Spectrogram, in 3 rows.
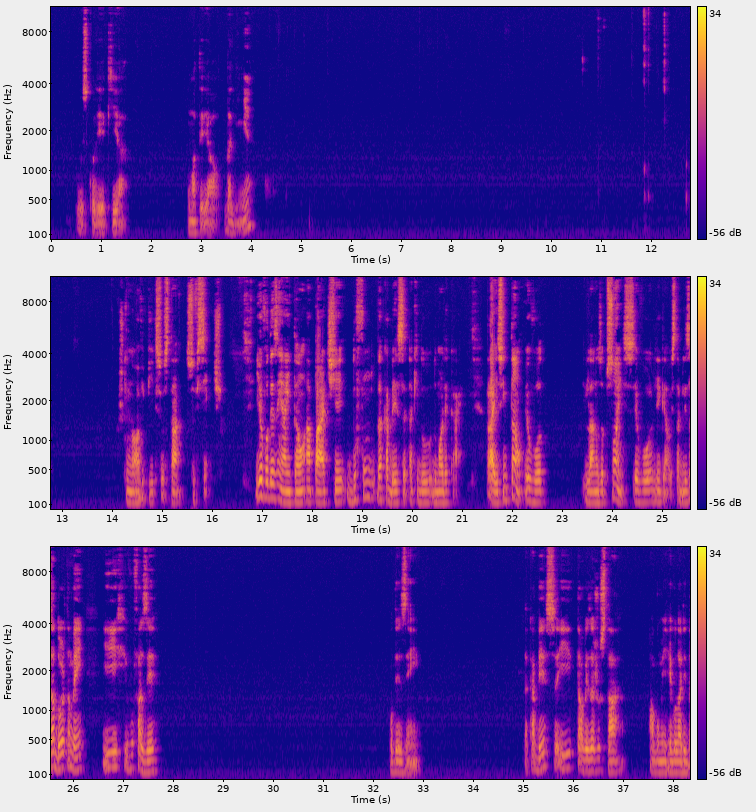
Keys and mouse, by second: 1.4 click, 2.5 click, 3.4 click, 4.4 click, 5.8 ctrl+z, 7.7 f, 8.6 click, 9.0 click, 9.8 ctrl+z, 10.7 click, 11.6 9, 11.9 Return, 13.2 click, 15.2 ctrl+z, 19.9 ctrl+middle click, 23.0 click, 25.1 click, 27.2-38.3 drag.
